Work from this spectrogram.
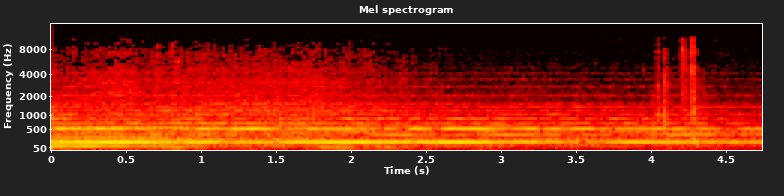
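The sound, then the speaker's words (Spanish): A police patrol car pulls up and parks, its engine giving a steady low hum with layered tonal harmonics throughout and a couple of brief high-pitched sounds near the end. “Un coche aparca ante él.”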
